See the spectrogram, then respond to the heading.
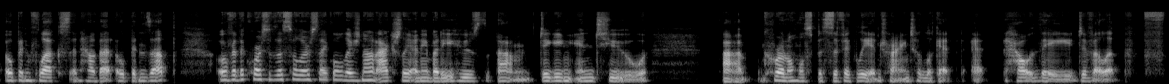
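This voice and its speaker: A woman's voice: sits low, gravelly, no echo, studio quality. A woman solar physicist answering a question in a webinar over a video call, thoughtful, with many ums and restarts.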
